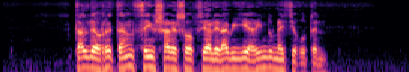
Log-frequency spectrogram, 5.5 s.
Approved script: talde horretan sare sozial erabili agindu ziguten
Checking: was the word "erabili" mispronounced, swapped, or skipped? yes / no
no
